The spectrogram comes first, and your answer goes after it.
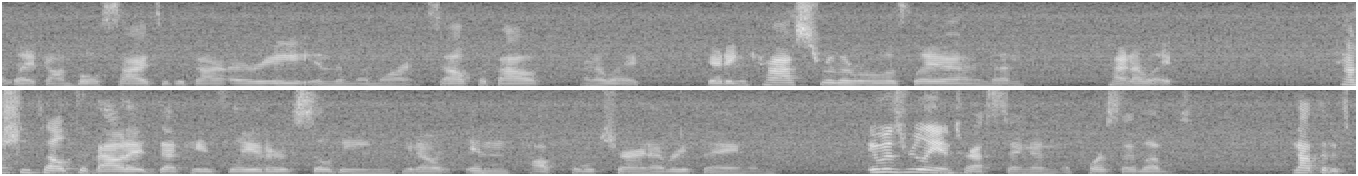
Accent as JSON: {"language": "English", "area": "Long Island", "region": "New York", "country": "United States", "tie": "born or raised there", "also_born_or_lived": "Massachusetts", "said": "I'm originally from New York. I'm from Long Island, and, you know, that's where I lived basically my entire life"}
